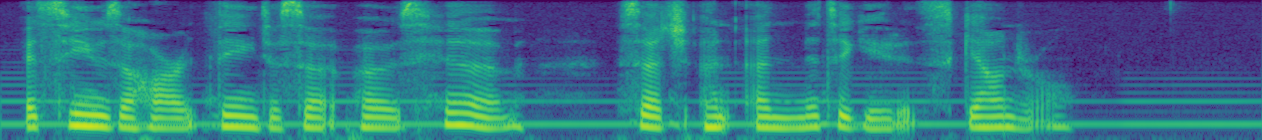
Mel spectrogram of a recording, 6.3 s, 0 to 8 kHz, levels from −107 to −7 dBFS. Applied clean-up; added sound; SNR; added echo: none; Wind instrument, woodwind instrument; 17 dB; none.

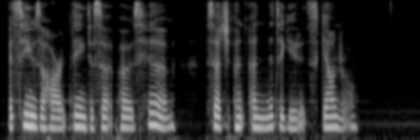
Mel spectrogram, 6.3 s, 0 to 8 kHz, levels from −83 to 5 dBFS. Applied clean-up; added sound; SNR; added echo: neural separator model SepFormer DNS4.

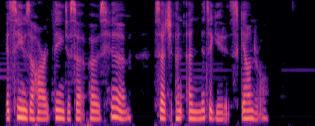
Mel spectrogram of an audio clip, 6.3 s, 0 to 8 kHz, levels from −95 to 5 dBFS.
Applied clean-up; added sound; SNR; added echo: classical method Wiener filter.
